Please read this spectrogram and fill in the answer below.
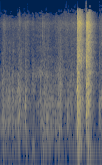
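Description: Low room noise, then two quick, loud knocks close to the microphone about one and a half seconds in.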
